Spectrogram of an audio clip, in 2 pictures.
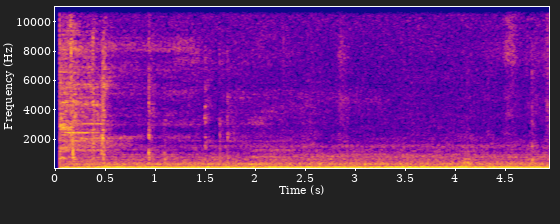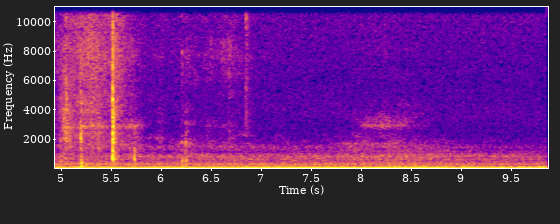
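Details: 1.4 TSI Seat Leon 1P after timing chain replacement: heavy, uneven idle rumble that swells and eases with vibration, sometimes on mornings when cold.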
